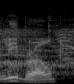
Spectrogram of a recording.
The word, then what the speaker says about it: libero: a libro and it's a lot of people pronounce it libero but it's libro l-i-b-e-r-o or i-e-r-o and they're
